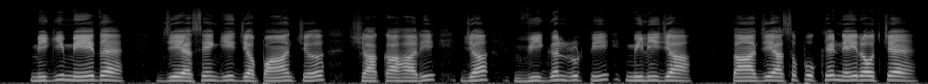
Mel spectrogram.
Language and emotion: Dogri, fearful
